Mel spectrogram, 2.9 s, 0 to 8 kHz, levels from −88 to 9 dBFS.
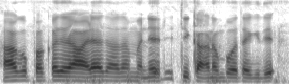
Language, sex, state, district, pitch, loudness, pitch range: Kannada, male, Karnataka, Koppal, 145 Hz, -17 LUFS, 135-150 Hz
